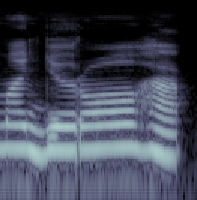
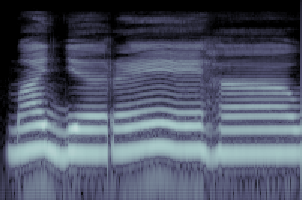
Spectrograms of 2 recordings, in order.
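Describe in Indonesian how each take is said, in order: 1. Vokal setelah huruf r terdengar seperti a. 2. Vokal setelah huruf r terdengar seperti e. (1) "ro itu berharokatnya fathah" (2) "kita condongkan ke kasroh. Jadi dibacanya majreha"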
